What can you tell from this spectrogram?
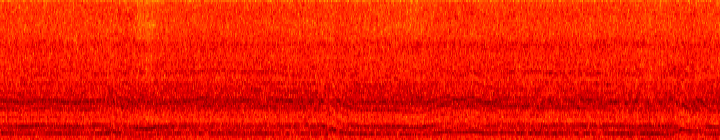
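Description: FPV quadcopter's electric motors and propellers whining loudly, heard from the drone's own camera, the pitch dipping and rising again several times as the throttle is eased and pushed through the turns.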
